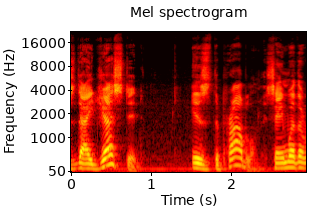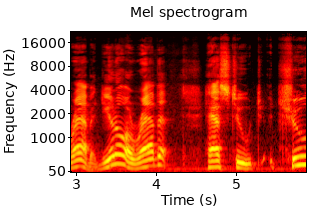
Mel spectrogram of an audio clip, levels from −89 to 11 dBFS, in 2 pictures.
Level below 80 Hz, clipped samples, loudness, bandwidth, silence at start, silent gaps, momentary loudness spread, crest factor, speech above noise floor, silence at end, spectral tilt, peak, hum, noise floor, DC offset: -56 dBFS; under 0.1%; -19 LUFS; 19.5 kHz; 0 s; none; 12 LU; 18 dB; 30 dB; 0 s; -4 dB/octave; -2 dBFS; none; -50 dBFS; under 0.1%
